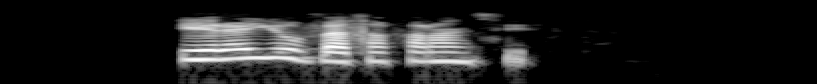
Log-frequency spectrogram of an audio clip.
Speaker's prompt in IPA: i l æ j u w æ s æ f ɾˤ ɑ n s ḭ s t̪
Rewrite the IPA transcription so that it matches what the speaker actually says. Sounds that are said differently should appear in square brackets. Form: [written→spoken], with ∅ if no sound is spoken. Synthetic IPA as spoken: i [l→ɾ] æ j u [w→v] æ [s→θ] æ f ɾˤ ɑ n s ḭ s t̪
